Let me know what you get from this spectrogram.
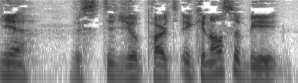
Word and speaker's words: vestigial: Vestigial organs. – Nope. – You have to say it like you're all like you're eating a meatball. Vestigial.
